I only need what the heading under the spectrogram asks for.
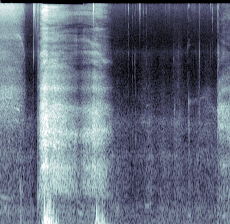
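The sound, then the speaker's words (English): Breath being exhaled while catching breath: two forceful, breathy exhalations, the first louder and longer, followed by near quiet. “I always start with like exhaling my breath because I'm catching breath here.”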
